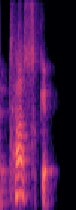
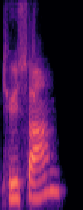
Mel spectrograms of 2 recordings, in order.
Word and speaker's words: Tucson: And the woman says, well, we can put you in a Tuscan. And the whole thing kind of unrolls with him going, you mean Tucson? She goes, is that how you say it? He goes, yeah.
